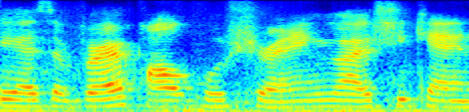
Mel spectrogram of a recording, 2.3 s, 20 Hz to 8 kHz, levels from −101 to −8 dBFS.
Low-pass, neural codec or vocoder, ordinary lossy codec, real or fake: none; codec, 16 kHz, 2 kbps, X-Codec, HuBERT features, trained on balanced general audio; none; fake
